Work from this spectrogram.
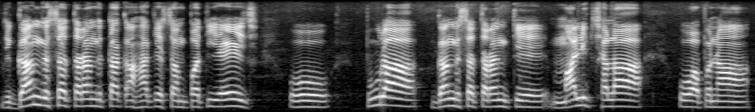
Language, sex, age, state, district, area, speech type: Maithili, male, 45-60, Bihar, Darbhanga, rural, spontaneous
